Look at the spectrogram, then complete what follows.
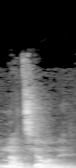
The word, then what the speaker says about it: nazione: be sione so nation would be you'd say nazione quite simple in french it's the same as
